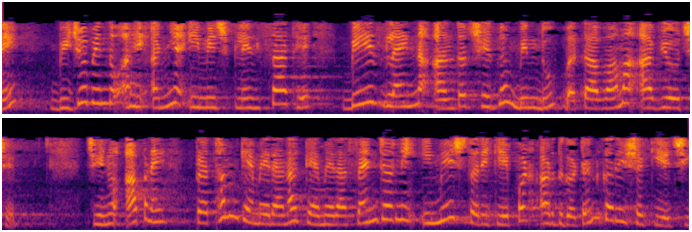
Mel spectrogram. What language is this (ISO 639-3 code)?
guj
